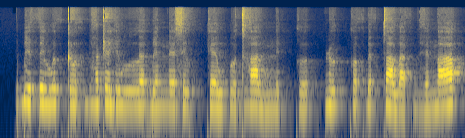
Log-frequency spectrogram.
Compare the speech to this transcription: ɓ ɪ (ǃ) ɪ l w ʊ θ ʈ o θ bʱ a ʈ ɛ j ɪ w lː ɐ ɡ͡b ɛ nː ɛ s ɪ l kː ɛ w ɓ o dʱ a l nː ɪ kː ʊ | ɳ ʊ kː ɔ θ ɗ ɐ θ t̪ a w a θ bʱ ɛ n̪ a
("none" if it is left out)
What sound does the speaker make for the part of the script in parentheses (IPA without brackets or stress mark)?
θ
